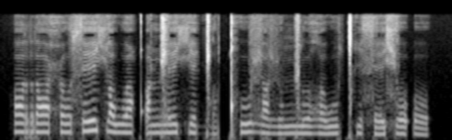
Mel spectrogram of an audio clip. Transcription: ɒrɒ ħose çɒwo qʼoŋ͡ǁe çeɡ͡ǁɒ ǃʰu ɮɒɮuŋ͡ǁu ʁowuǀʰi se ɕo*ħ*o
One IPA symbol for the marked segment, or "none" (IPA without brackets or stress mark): ʔ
